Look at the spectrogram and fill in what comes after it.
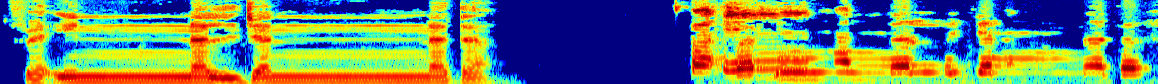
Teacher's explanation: নুনের মধ্যে গুন্নাহ করতে হবে।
